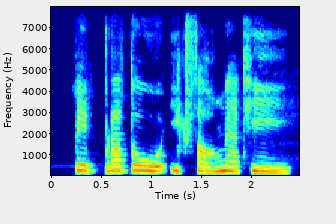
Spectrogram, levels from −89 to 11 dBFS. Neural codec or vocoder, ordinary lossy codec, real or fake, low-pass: none; none; real; none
